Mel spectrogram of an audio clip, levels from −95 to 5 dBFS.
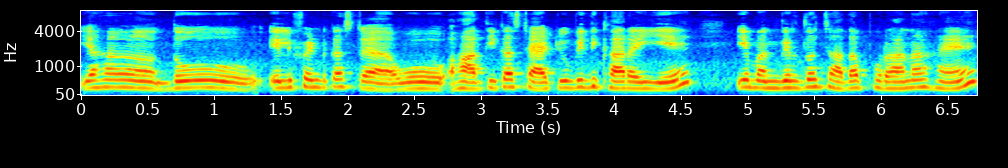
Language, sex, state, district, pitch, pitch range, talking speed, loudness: Hindi, female, Maharashtra, Mumbai Suburban, 200 Hz, 185-220 Hz, 160 wpm, -15 LUFS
